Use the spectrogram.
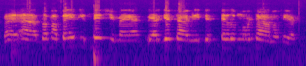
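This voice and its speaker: A man's voice: high-pitched, expressive, fast talker, pushed and bright. A man with a Louisiana Southern accent calling in to a live stream, friendly and drawling, saying y'all. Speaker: caller. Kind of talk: casual phone call. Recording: phone line with faint noise.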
